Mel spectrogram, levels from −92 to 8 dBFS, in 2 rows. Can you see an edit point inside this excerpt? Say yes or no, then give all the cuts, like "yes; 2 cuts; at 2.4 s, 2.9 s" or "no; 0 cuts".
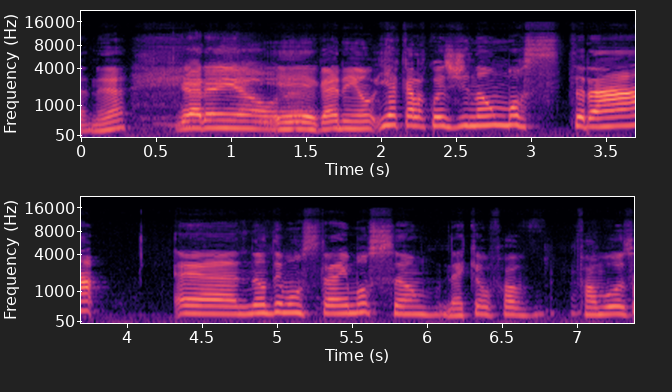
no; 0 cuts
